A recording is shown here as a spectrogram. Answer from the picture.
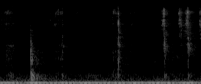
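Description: Westcott scissors cutting through four layers of cotton fabric, a series of separate snips over a steady low hum.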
